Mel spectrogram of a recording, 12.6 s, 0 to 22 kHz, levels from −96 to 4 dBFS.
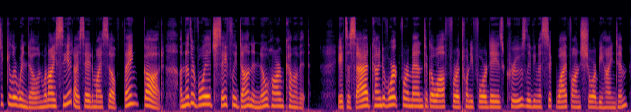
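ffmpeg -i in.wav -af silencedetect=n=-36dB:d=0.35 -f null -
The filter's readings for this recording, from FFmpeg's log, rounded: silence_start: 6.16
silence_end: 6.77 | silence_duration: 0.61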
